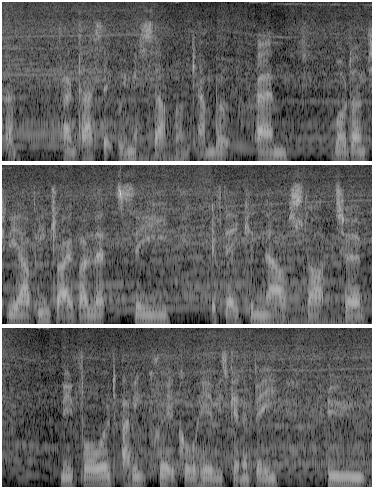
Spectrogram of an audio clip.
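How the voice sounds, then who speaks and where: A man's voice: mid-range voice, little pitch movement, normal speed, over music. A man giving conversational motorsport commentary on a sim race as the analyst, reasoning through tactics.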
